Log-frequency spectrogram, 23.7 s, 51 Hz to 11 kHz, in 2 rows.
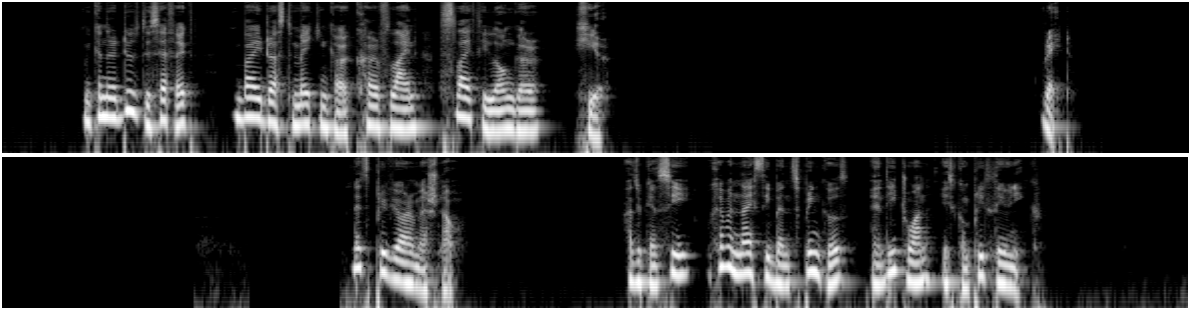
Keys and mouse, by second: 0.3 click, 0.7 click, 1.3 middle click, 3.8 middle click, 4.1 middle click, 4.4 middle click, 6.3 shift+click, 7.3 ctrl+z, 7.9-9.8 drag, 11.0 middle click, 11.5 middle click, 12.8 middle click, 14.5 middle click, 15.9 alt+shift+click, 16.7 middle drag, 17.4-17.9 middle drag, 19.3 middle drag, 20.4-20.8 middle drag, 21.5-21.9 middle drag, 22.4 middle drag, 22.8 shift+middle drag, 23.6 middle click.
